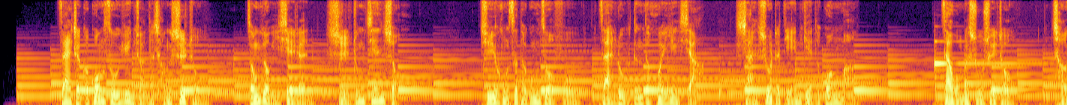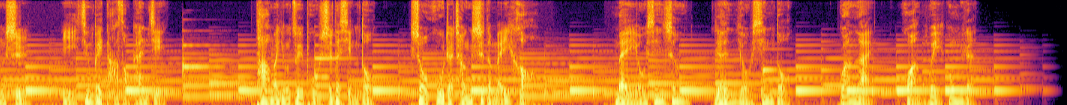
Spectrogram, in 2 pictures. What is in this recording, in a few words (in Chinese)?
公益广告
